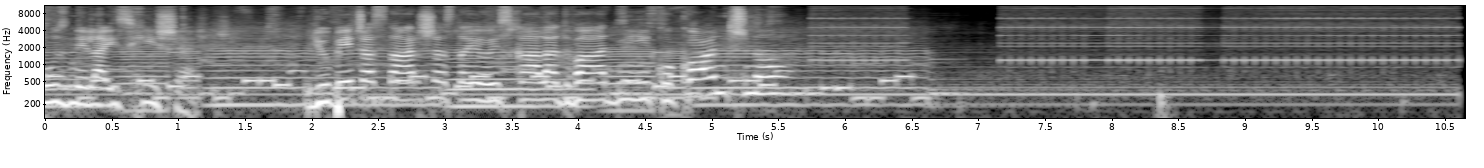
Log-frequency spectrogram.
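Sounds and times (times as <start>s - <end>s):
speech: 0.0s - 5.7s
telephone stepped electronic melody: 0.0s - 7.2s
telephone warbling electronic trill: 0.7s - 10.6s.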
